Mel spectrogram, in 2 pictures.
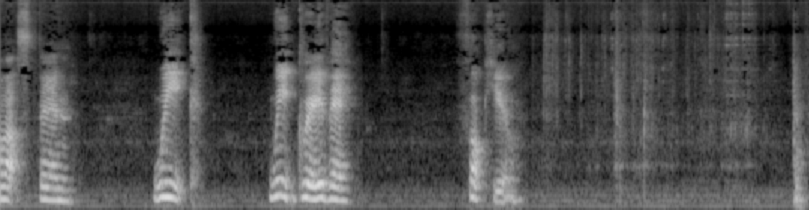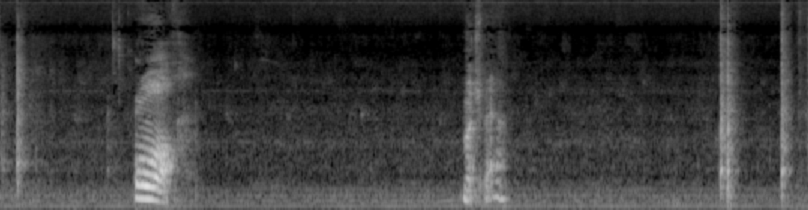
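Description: Liquid pours into a jug.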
